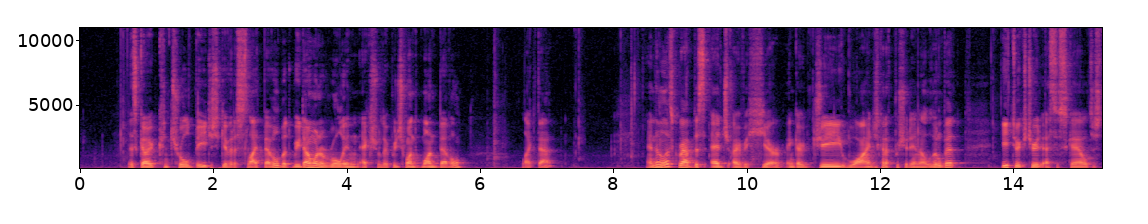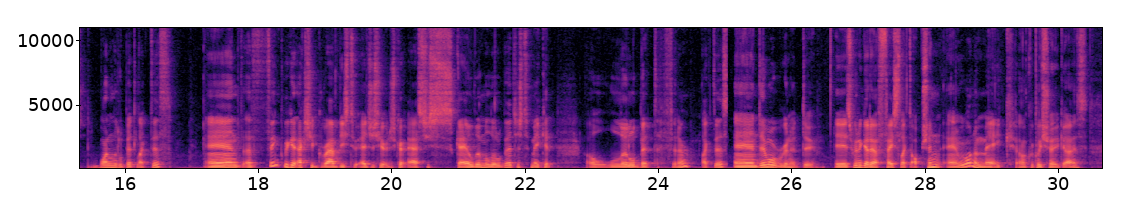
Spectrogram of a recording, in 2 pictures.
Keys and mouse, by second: 0.8 middle click, 1.3 ctrl+b, 5.7 click, 6.0-7.1 middle drag, 8.5 alt+shift+click, 9.1 alt+a, 10.0 middle click, 11.0 g, 11.2 y, 12.4 click, 12.7 middle click, 13.7 e, 14.0 s, 16.6 middle click, 18.4 alt+shift+click, 19.5 s, 21.5 click, 22.6 middle click, 24.2-26.0 middle drag, 25.0 g, 25.0 y, 27.2 click, 28.4 middle click.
